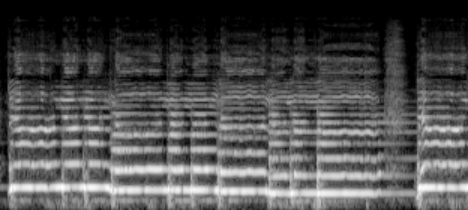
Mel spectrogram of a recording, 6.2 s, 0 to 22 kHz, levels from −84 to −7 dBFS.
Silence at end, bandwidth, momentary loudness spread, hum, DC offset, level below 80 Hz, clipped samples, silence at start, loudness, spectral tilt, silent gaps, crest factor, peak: 0 s; 10 kHz; 4 LU; none; under 0.1%; -58 dBFS; under 0.1%; 0.1 s; -15 LUFS; -5 dB/octave; none; 12 dB; -2 dBFS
